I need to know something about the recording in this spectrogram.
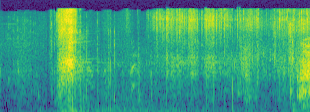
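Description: A sudden short splash about half a second in, the loudest sound, as a small largemouth bass hits or is hooked at the surface, followed by fainter splashing as the fish thrashes on the line.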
